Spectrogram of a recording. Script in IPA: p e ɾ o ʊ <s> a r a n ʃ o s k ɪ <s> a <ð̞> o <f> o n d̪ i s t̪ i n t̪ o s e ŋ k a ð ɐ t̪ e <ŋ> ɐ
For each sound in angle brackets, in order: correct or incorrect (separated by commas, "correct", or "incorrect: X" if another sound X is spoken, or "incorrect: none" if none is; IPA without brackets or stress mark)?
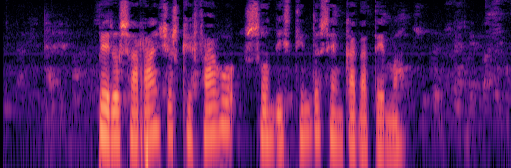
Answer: correct, incorrect: f, incorrect: ɣ̞, incorrect: s, incorrect: m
